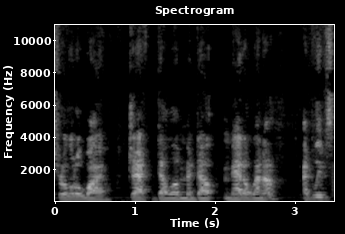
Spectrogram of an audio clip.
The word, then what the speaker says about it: Della Maddalena: Jack Della Maddalena, I believe is how it's pronounced, over Pete Rodriguez.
